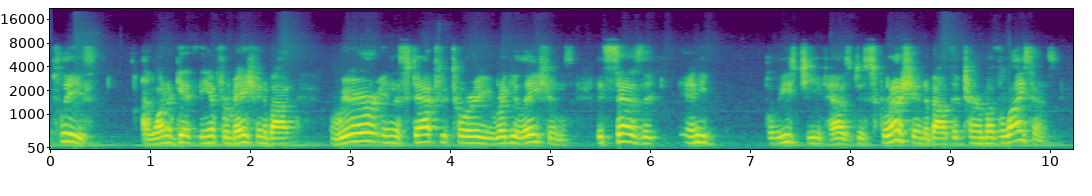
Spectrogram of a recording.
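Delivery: ordinary delivery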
